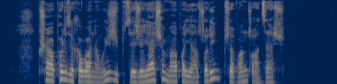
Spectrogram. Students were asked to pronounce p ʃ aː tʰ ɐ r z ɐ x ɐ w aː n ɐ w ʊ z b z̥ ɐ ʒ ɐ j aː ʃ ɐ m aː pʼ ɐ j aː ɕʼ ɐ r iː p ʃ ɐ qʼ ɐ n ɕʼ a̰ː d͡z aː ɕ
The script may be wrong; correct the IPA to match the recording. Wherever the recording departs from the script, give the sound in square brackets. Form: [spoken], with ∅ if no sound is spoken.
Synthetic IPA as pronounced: p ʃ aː [pʰ] ɐ r z ɐ x ɐ w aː n ɐ w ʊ [ʒ] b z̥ ɐ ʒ ɐ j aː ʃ ɐ m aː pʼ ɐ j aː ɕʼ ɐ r iː p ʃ ɐ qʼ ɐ n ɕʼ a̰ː d͡z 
